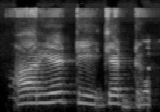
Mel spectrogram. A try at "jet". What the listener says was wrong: జెట్. జెట్ అంటున్నా, నువ్వు చెప్పింది సెట్.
